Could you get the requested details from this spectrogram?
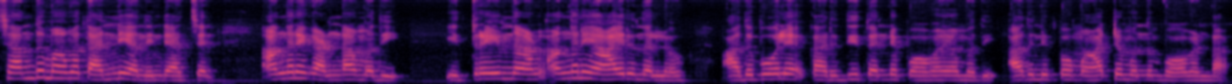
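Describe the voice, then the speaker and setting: A woman voicing a calm man who slowly consoles a crying young woman in an audio story. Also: mid-range voice, highs cut off, natural voice. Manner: slow, soothing.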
